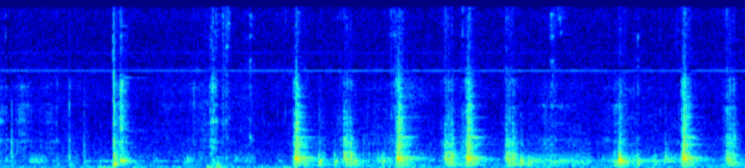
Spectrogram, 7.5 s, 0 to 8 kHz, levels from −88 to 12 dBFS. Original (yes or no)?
yes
